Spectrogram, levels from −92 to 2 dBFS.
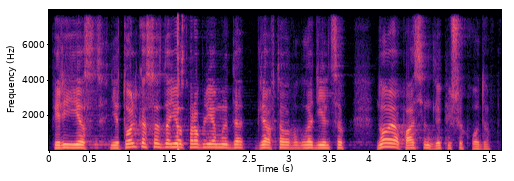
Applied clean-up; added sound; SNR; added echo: neural mask model RNNoise.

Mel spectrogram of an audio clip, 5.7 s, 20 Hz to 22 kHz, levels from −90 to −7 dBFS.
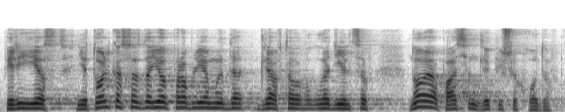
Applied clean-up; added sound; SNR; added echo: none; none; none; none.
